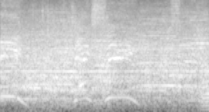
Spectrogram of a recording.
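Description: Basketball arena crowd noise: many voices from the stands and benches shouting and talking at once, with a few short sharp knocks.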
